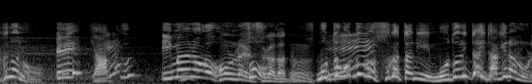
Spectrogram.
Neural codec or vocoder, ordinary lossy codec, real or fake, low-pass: none; none; real; 7.2 kHz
